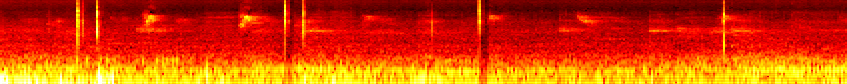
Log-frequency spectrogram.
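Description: Small birds chirping in short, high, downward-sliding calls about once a second. A few sharp clicks come from the candy lollipops and their sticks being handled and set down.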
